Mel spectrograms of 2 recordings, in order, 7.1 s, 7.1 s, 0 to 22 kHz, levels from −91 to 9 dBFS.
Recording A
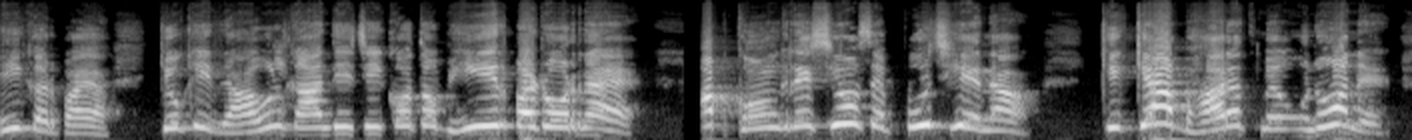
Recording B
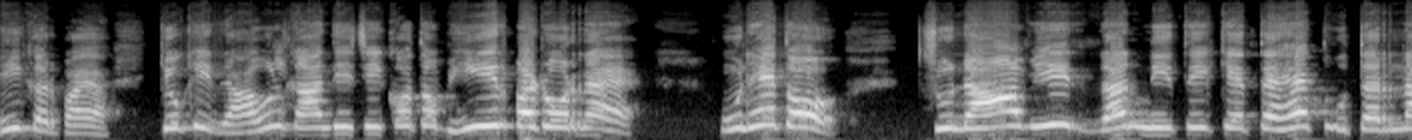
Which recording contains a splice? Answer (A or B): A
